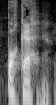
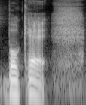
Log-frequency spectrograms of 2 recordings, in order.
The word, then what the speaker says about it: bokeh: I'm from the north of England, so I probably thought it was pronounced bokeh.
